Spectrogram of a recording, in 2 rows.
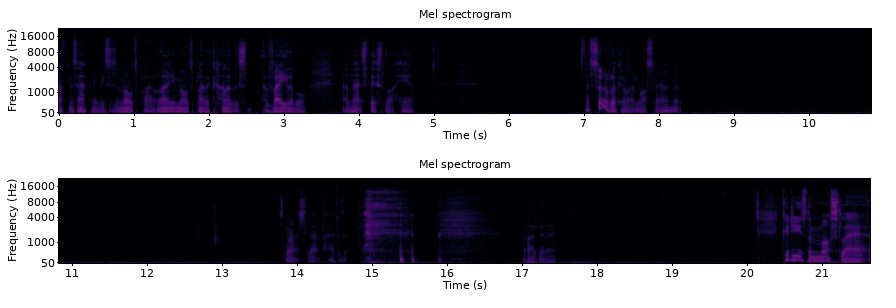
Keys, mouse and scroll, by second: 0.9-5.2 drag, 5.2 middle click, 6.0-7.5 drag, 7.5 f, 7.9-12.3 drag, 12.3-14.8 ctrl+middle drag, 14.8-19.8 drag.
